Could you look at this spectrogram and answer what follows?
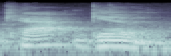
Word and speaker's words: Kat Gannon: This is Kirby Scofield of Scofield Realty, and today's agent spotlight is on Kat Gannon.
